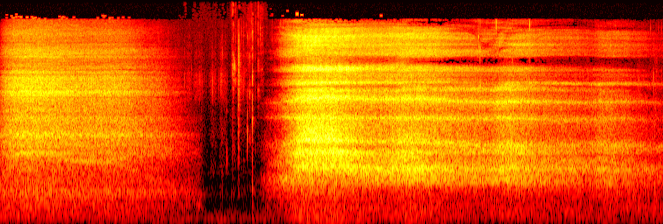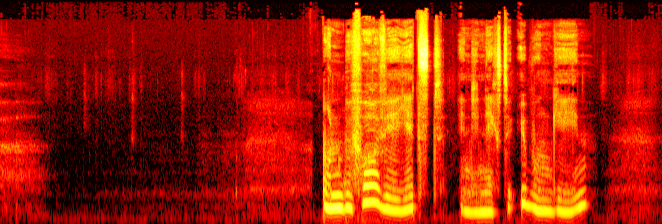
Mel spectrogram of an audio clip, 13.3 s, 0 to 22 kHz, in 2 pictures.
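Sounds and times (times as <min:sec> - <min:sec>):
person breathing out during a relaxation breathing exercise: 0:00.0 - 0:01.9, 0:02.7 - 0:06.9
speech: 0:10.0 - 0:12.6.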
